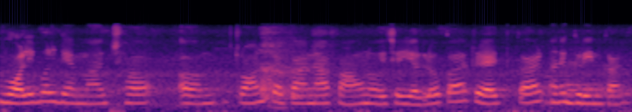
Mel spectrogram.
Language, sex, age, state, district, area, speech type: Gujarati, female, 18-30, Gujarat, Narmada, rural, spontaneous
